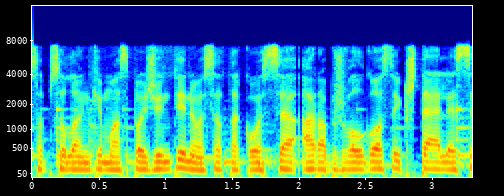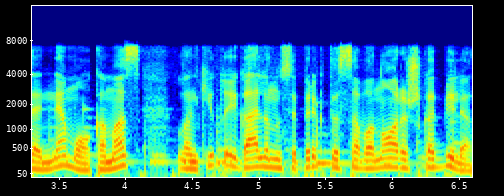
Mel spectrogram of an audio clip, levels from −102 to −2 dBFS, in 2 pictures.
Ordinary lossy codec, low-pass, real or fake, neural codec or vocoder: Opus, 64 kbps; 7.2 kHz; real; none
